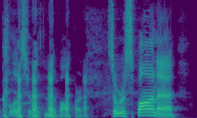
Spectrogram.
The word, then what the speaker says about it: Respona: And I could not pronounce the company right. I was Respirio, Responia, and all these different things, but it was Respona, right? Am I saying it right? Or am I probably saying Respona.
